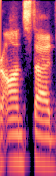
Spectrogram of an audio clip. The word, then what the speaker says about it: Onstad: Pat Onstad. It's an A. – Is it? – Yes. O-N-S-T-A-D.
